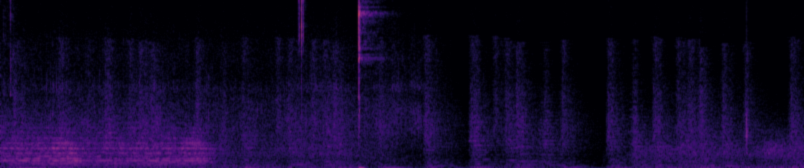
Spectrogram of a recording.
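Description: Trains in the video game Workers & Resources: Soviet Republic, set in a tundra biome: a loud sustained horn blast for about three seconds, then a rumbling engine with clacking, hissing bursts and a brief sharp bang, with no talking.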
